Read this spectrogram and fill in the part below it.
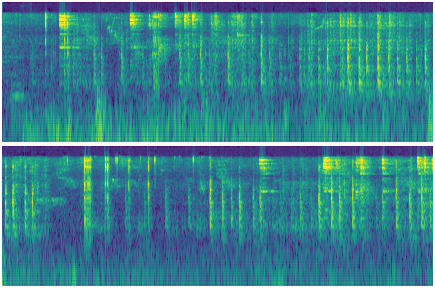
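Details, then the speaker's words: VW Gol front suspension, wheel rocked by hand: dull uneven knocks with visible play at the ball joint; worn ball joint causing noise, replaced with new one. "no sabemos si realmente es el problema este ruido que trae y aquí el ruido o el movimiento"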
